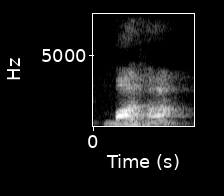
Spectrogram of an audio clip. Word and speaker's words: বাধা: ধরা যাক যে বাধা, একটা টোটাল শব্দের কথা বলি, বাধা, এই শব্দটা বাধা, দেখো নাক দিয়ে কোনো শ্বাসবায়ু বেরোবার পার্ট নেই।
